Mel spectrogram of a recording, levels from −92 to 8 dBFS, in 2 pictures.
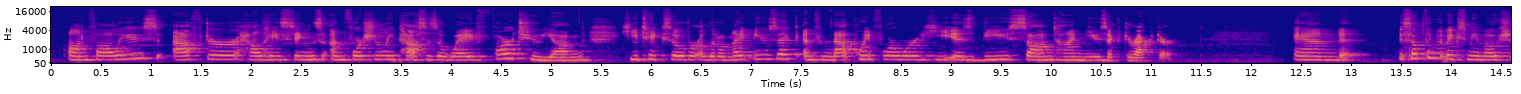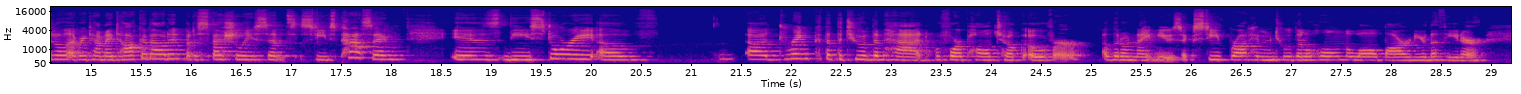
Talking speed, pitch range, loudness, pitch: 165 wpm, 245-280 Hz, -25 LUFS, 260 Hz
